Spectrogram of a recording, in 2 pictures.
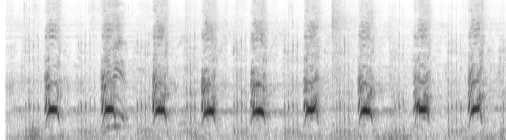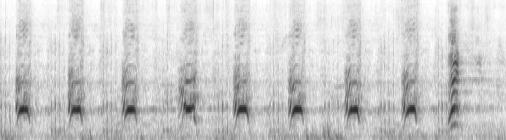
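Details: Belgian Malinois during obedience work, barking steadily: about nineteen sharp, even barks, roughly two per second, each with a clear tonal core, in a quiet setting.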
